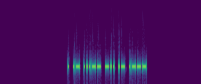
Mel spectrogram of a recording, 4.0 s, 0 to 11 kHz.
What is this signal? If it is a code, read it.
Morse code, heard as a keyed tone, about 46 wpm, 700 Hz. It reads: EA3DAJ
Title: DXCC-100 Call Signs - 6 Characters - Repeated 3x - 45wpm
